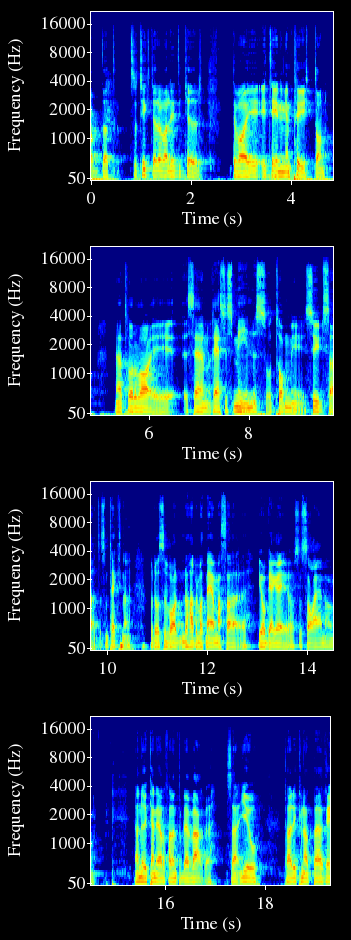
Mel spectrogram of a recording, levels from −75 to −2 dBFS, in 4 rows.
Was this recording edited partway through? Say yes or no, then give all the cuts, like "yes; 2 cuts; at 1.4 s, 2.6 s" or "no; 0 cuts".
no; 0 cuts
